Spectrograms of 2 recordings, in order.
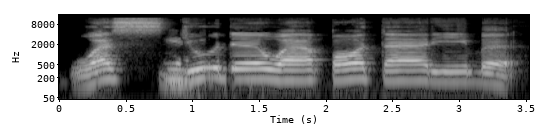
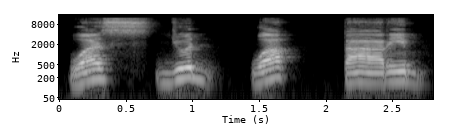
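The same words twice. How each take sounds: First: The consonants are released with an echoing bounce. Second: The consonants are held without an echoing bounce. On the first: The speaker calls it right. "Harus dipantul" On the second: The speaker calls it wrong. "Itu nggak mantul"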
